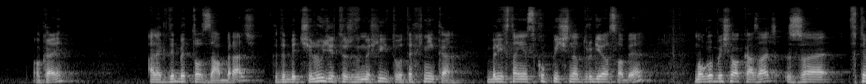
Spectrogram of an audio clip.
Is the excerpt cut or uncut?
cut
